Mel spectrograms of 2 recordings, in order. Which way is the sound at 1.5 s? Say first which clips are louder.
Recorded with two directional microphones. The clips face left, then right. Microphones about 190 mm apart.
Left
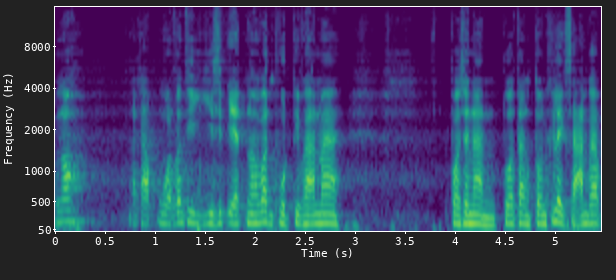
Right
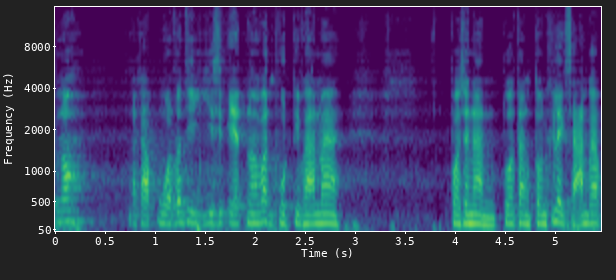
Left 6 dB; 35° left (ahead or behind).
